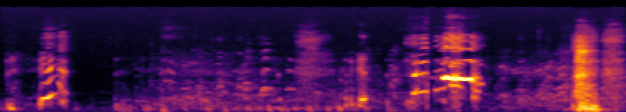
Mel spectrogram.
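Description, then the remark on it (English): A voice imitates desperate gasping for breath as if winded, with the wind knocked out after a fall: a series of strained, wheezing intakes and choked vocal sounds over several seconds, ending in a harsh, breathy rasp. “I get up I can't breathe. I go.”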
